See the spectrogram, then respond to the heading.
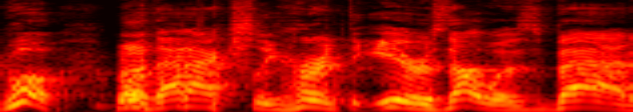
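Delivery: ordinary delivery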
